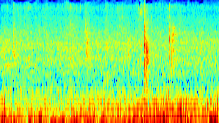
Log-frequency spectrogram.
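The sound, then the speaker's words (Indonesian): Steady rain falls throughout, a soft, continuous hiss with scattered droplet taps and a low rumble underneath, at moderate volume with no voices. “sinyal gue jelek banget nih karena hujan bete deh”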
